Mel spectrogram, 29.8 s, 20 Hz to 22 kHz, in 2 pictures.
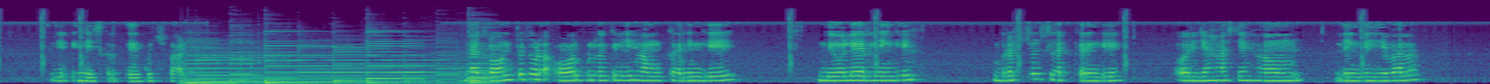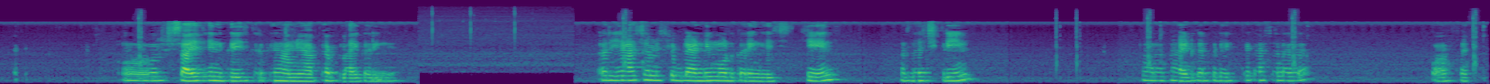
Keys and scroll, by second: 2.3 x, 2.6 ctrl+z, 2.7 ctrl+z, 3.1 space, 3.7 space, 15.9 b.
